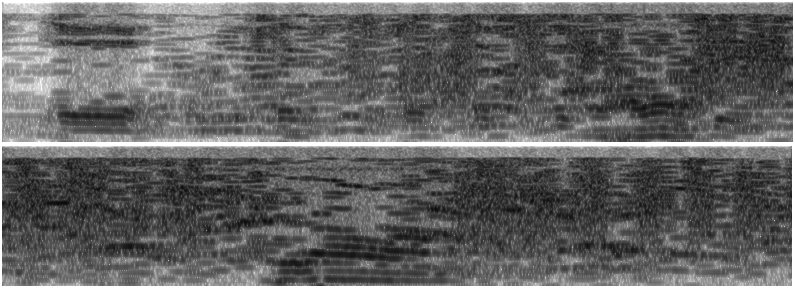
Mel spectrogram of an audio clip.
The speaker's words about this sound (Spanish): Pido al público que mantenga la calma y el respeto. Lo pido, por favor, estamos ante una institución plenaria. Pido que mantengan el silencio, por favor.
